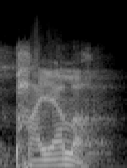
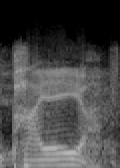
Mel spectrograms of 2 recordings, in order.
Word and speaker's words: paella: And also the other pronunciation was paella, which is paella.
